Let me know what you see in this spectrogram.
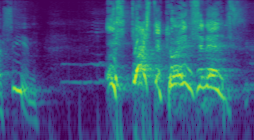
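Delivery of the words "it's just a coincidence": high, loud, drawn-out shout; shouting down the corridor. Retold or imitated. Boss shouting down a Scotland Yard corridor, a loud slow shout. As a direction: bellow it slowly down the corridor. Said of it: "he shouts down the corridor".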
